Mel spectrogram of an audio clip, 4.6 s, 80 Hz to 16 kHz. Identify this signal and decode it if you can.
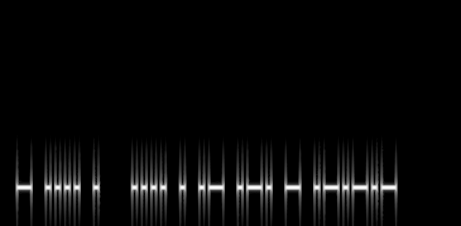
Morse code, heard as a keyed tone, about 25 wpm, 700 Hz. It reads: THE HEART.
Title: Sentences from Top 1200 Words 25wpm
